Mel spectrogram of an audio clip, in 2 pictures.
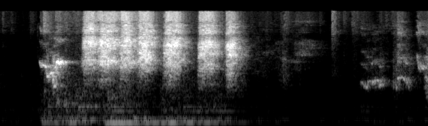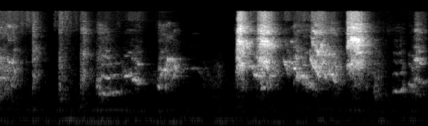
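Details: Budgerigars in an aviary, busy scratchy warbling bursts mixed with sharp squeaks and short whistled notes, with low rumbling in the background.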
